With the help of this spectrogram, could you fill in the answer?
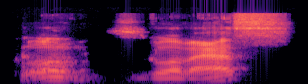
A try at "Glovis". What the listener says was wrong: Like an I. Take the A out. Add an I.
